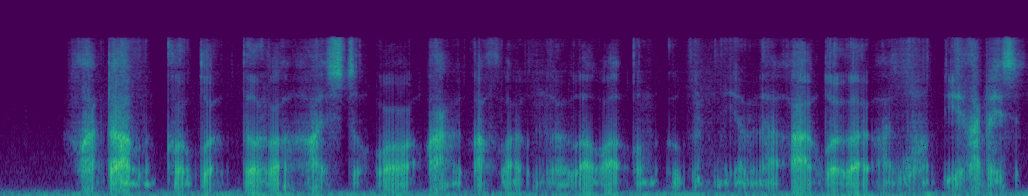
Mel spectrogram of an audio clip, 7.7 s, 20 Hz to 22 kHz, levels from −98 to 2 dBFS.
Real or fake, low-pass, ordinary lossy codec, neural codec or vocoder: fake; 9.9 kHz; MP3, 64 kbps; autoencoder, 22.05 kHz, a latent of 192 numbers a frame, VITS, trained on many speakers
